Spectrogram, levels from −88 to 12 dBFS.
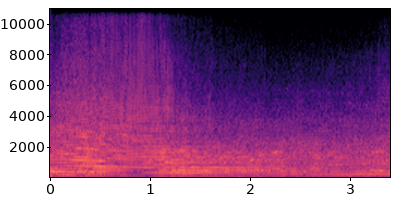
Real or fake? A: real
